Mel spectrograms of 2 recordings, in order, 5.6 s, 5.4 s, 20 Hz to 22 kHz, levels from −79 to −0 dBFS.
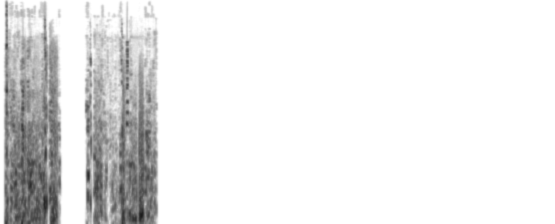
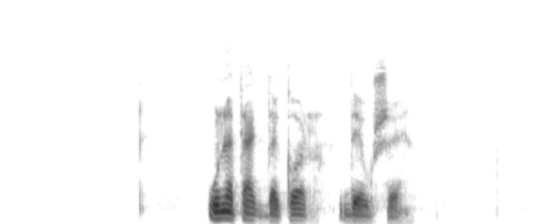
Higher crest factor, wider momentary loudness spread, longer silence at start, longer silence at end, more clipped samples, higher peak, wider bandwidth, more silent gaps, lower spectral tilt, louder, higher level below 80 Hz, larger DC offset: about the same, 20 dB vs 22 dB; second, 7 LU vs 17 LU; second, 0.05 s vs 2.1 s; first, 4 s vs 1.35 s; first, 0.1% vs under 0.1%; first, 0 dBFS vs -6 dBFS; first, over 20 kHz vs 6.8 kHz; first, 0.63-0.85 s vs none; second, -3 dB/octave vs -7.5 dB/octave; first, -15 LUFS vs -26 LUFS; first, -34 dBFS vs -68 dBFS; neither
